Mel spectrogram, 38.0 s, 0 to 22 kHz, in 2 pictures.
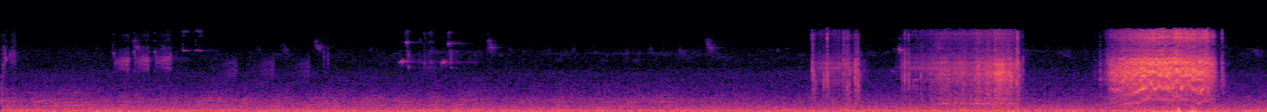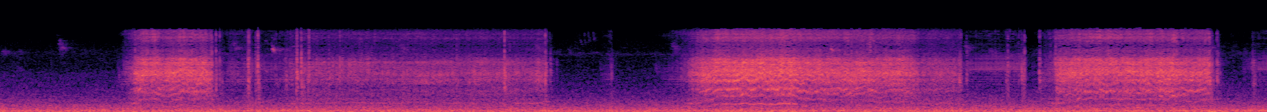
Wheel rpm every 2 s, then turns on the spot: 0, 0, 0, 0, 0, 0, 0, 10, 70, 0, 30, 20, 20, 10, 30, 60, 20, 40, 30.
14-16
